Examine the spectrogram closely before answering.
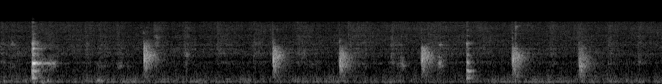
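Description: A cooking utensil knocking against a frying pan in a string of sharp knocks, roughly one a second, as sausage is broken up in the pan; the first knock is the loudest and rings briefly.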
